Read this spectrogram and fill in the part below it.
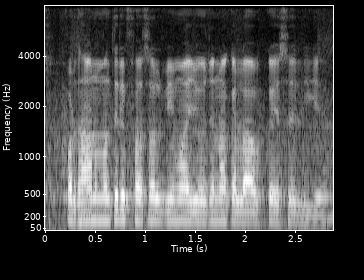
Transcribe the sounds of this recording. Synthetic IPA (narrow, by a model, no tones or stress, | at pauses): pɾəd̪ʱaːnmə̃nt̪ɾipʰəsəlbimajoːd͡ʒnakelaːbʱkɛːselie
